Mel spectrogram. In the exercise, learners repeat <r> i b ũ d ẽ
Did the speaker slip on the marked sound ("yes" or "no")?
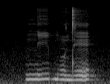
yes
